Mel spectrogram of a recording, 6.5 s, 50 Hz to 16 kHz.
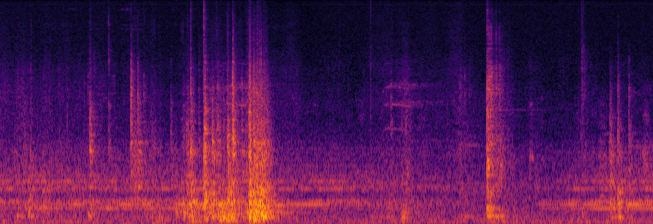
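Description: John Deere 410C turbo-diesel backhoe being started after a loose battery cable was re-crimped: the starter clicks on and the engine turns over, with metal clunks from the cab. The loudest part comes about two seconds in.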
